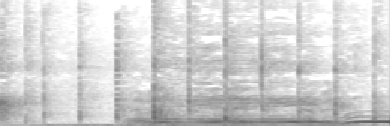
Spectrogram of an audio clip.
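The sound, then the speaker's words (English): Hand clapping from a group at a weekend camping gathering. Many sharp claps fall in a loose, steady rhythm while a voice calls out over them. “Where's the clapping?”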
